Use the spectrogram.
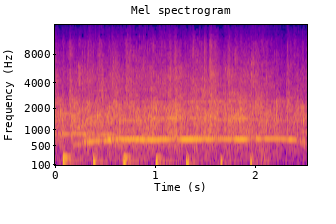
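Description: An audience at a stand-up comedy show applauds steadily throughout, a dense wash of clapping with a faint sustained tone and rhythmic low thumps underneath, and no one speaking.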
